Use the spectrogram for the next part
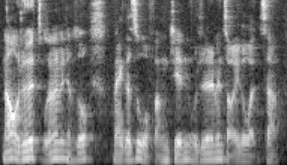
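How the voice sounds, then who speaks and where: A podcast co-host in casual chat, tossing in quick, lively remarks and giggling. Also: mid-range voice. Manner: quick, animated interjections, giggling.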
